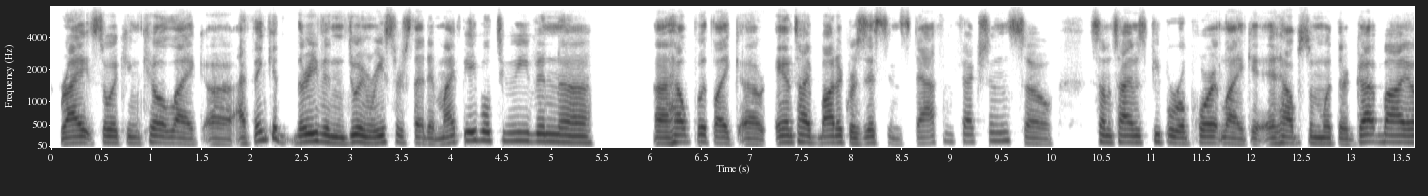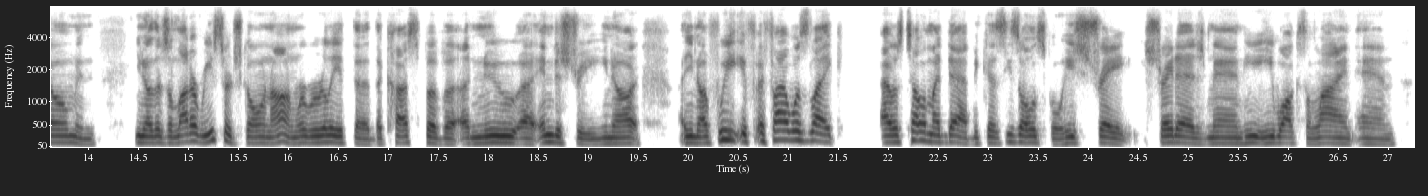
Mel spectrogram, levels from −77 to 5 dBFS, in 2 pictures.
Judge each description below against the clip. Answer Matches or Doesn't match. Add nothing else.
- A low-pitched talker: Matches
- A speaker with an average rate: Doesn't match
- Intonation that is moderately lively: Matches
